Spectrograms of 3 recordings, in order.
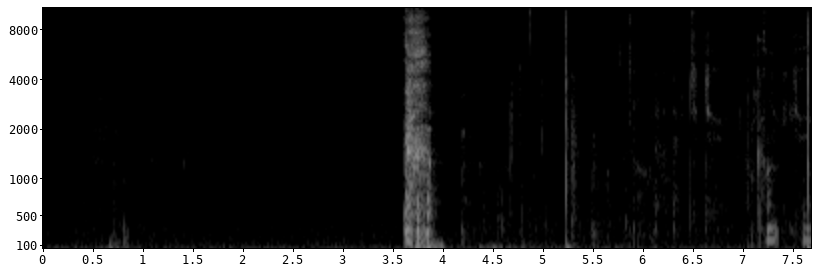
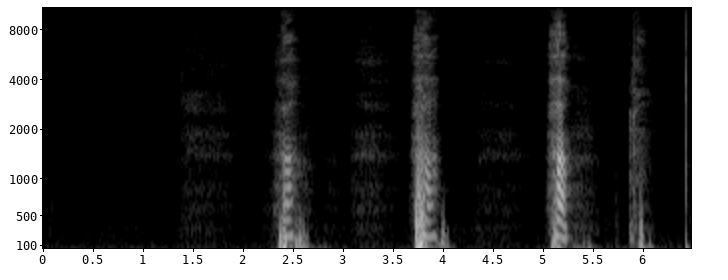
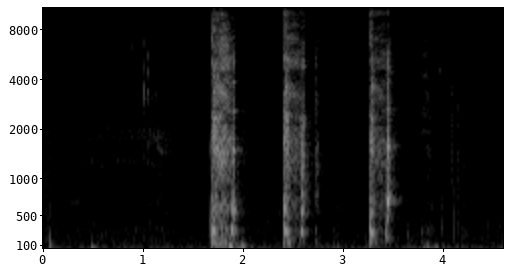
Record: cough_length: 7.7 s
cough_amplitude: 2234
cough_signal_mean_std_ratio: 0.23
exhalation_length: 6.5 s
exhalation_amplitude: 12470
exhalation_signal_mean_std_ratio: 0.22
three_cough_length: 4.6 s
three_cough_amplitude: 2904
three_cough_signal_mean_std_ratio: 0.3
survey_phase: beta (2021-08-13 to 2022-03-07)
age: 65+
gender: Female
wearing_mask: 'No'
symptom_none: true
smoker_status: Never smoked
respiratory_condition_asthma: false
respiratory_condition_other: false
recruitment_source: REACT
submission_delay: 1 day
covid_test_result: Negative
covid_test_method: RT-qPCR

